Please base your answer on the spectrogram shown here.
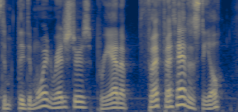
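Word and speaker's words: Pfannenstiel: CNN's Wolf Blitzer and Abby Phillip, as well as the Des Moines Register's Brianna Fanasteel. It's with a P, but I think the P is silent. Fanasteel will moderate the debate at Drake University in Des Moines, Iowa.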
